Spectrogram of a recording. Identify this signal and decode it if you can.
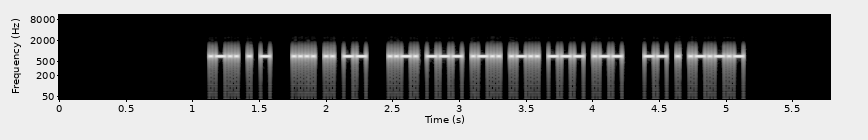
Morse code, heard as a keyed tone, about 50 wpm, 700 Hz. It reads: LET HIM FOLLOW ME.
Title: Sentences from Top 300 Words 50wpm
